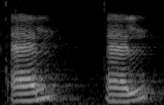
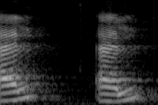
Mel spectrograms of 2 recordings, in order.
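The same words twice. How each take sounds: Both takes have the same delivery.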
